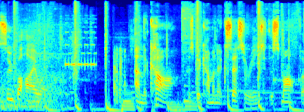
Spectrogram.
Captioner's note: phone ringing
